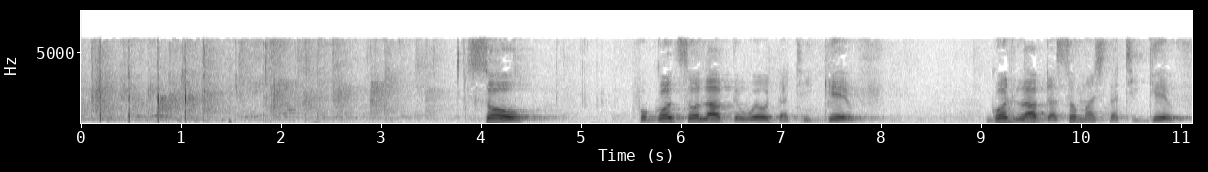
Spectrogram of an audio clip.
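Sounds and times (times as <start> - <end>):
scattered hand claps: 0.0 - 4.5
speech: 3.9 - 4.6, 5.6 - 8.0, 9.0 - 11.1.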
